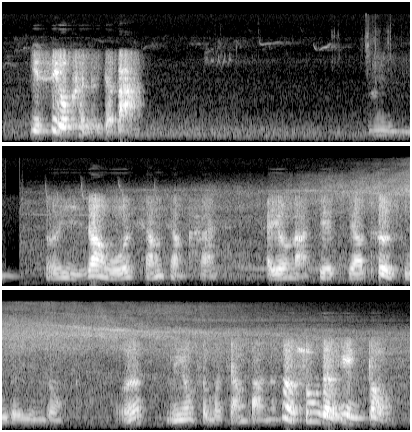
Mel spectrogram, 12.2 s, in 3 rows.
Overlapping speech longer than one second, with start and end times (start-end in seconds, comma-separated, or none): none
